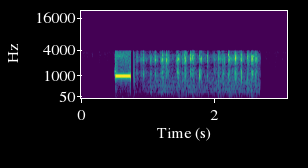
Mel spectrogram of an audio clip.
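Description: A voicemail recording tone sounds as one short, loud, steady beep, followed by a quick run of light clicking taps that fade out.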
